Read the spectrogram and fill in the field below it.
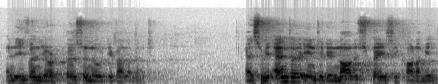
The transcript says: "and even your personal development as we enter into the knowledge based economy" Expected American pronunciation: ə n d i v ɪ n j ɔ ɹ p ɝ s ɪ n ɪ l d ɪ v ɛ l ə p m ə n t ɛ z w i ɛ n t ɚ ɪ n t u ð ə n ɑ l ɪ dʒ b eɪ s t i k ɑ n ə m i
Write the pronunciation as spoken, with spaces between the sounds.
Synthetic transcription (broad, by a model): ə n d i v ɪ n j ɔ ɹ p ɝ s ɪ n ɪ l d ɪ v ɛ l ə p m ə n t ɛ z w i ɛ n t ɚ ɪ n t u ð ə n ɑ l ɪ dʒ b eɪ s i k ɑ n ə m i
